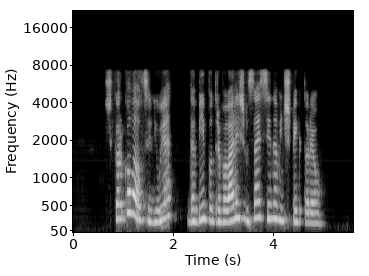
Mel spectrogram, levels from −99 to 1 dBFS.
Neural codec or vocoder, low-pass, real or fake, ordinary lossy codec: codec, 16 kHz, 2 kbps, X-Codec, HuBERT features, trained on LibriSpeech; 7.2 kHz; fake; none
